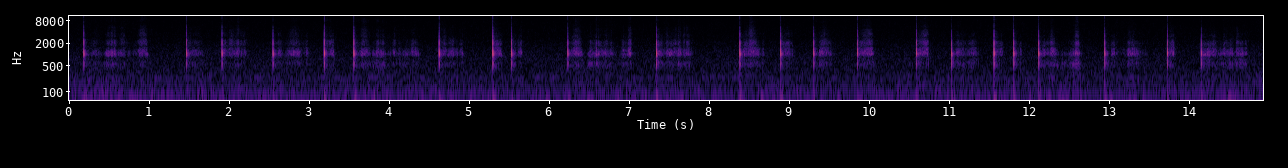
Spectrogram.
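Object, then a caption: Hardcover paper book. Long nails scratch and rub across the glossy cover of a solid hardcover true crime paper book. About 23 sharp, dry clicks stand out from soft, quiet scratching strokes that center around 1 kHz with a slight bright edge. There is almost no low end and no ring after each hit.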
